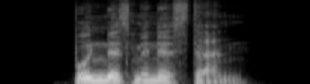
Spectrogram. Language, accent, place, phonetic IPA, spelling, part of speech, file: German, Germany, Berlin, [ˈbʊndəsmiˌnɪstɐn], Bundesministern, noun, De-Bundesministern.ogg
- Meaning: dative plural of Bundesminister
